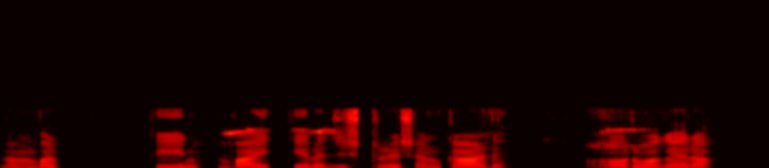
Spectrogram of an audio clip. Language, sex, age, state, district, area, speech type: Urdu, male, 18-30, Maharashtra, Nashik, urban, spontaneous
